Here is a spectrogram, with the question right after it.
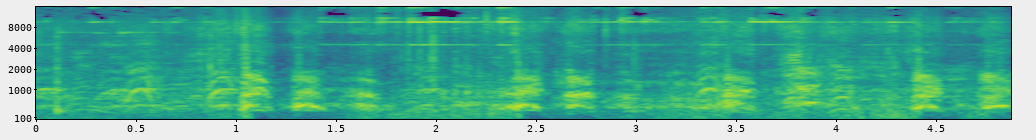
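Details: Large Pakistani Bully Kutta barks in loud, irregular bursts a few times per second, with short quiet gaps between. A faint high steady tone and low murmuring sit in the background.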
